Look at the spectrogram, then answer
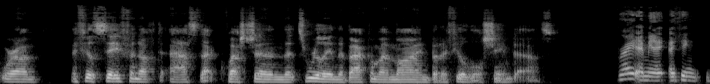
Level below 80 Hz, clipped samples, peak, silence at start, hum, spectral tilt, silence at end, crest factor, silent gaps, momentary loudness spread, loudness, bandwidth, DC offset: -66 dBFS; under 0.1%; -6 dBFS; 0 s; none; -3.5 dB/octave; 0 s; 20 dB; 5.94-6.15 s; 11 LU; -24 LUFS; 16.5 kHz; under 0.1%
